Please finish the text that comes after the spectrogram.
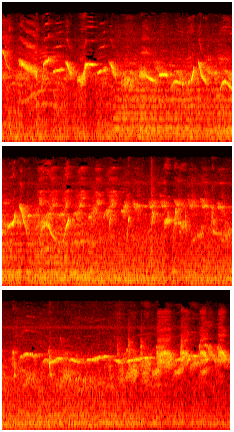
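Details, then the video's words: Caged Chinese Hwamei in fresh new plumage, fanned tail flicking, pours out an energetic, varied whistled song of quick rising and falling notes, with a steady humming tone underneath for a few seconds. "Chim họa mi đuôi xòe, hót vẩy đuôi khướu cực đẹp"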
